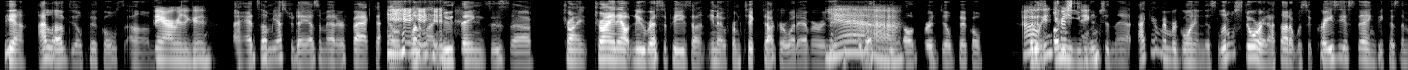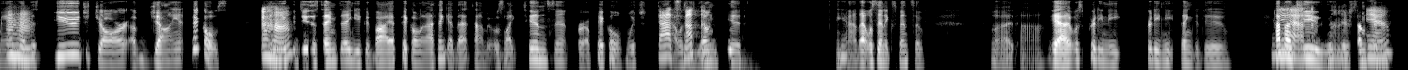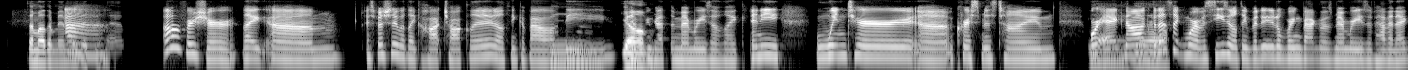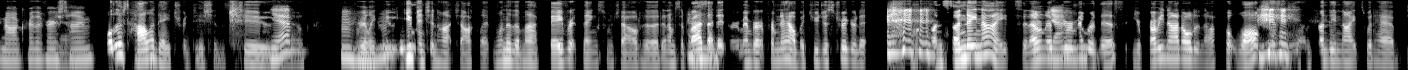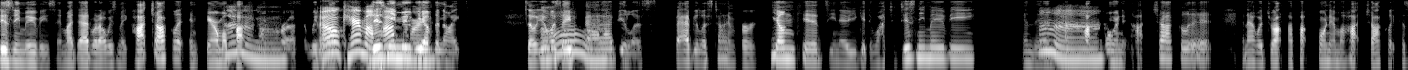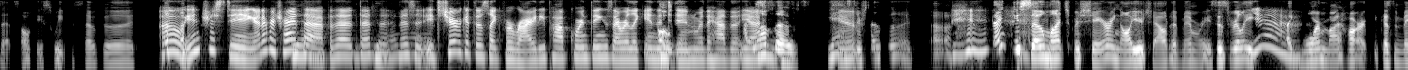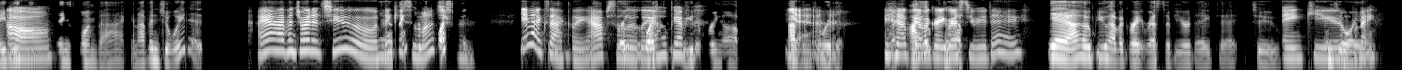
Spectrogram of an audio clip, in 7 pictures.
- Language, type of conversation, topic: English, unstructured, How do childhood memories shape the person you become?
- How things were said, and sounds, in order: giggle; chuckle; drawn out: "Yeah"; stressed: "huge"; other background noise; giggle; giggle; drawn out: "Oh"; drawn out: "Ooh"; drawn out: "Ah"; laugh; chuckle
